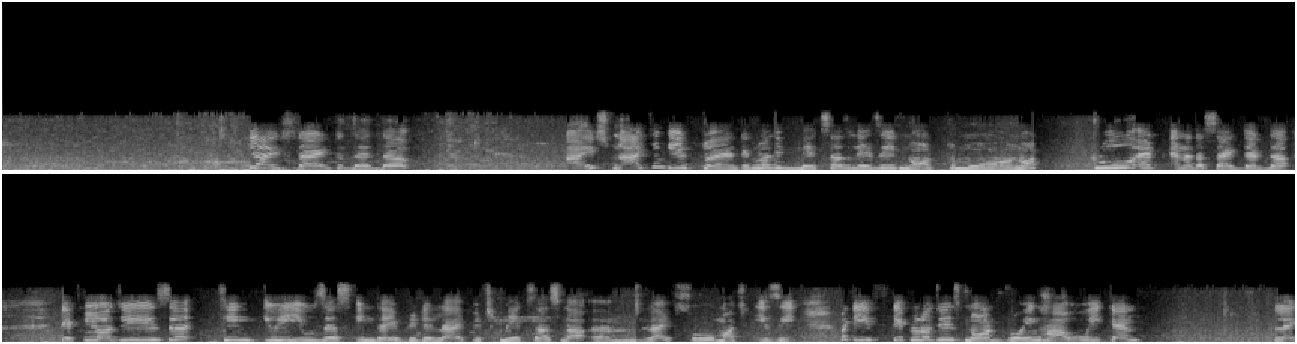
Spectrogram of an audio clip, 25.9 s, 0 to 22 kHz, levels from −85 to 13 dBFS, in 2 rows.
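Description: Gain pumping runs through the whole speech clip, with a level swing of about 25 dB. The likely cause is excessive input gain followed by a fast limiter or compressor.

Concealed Bluetooth headset packet loss appears at 5.12–5.14 s, 7.72 s and 10.29 s. The receiver fills each gap by repeating a recent stretch of waveform. The first two are short runs of three and two lost frames, heard as a brief buzzy tone with a small warble where real audio returns; the last is a single lost frame and is nearly hidden.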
